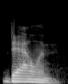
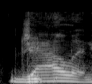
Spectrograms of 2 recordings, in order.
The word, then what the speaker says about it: Dallyn: How do I pronounce her last name? Dallyn. Dallyn.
